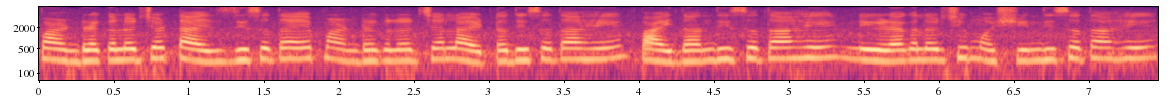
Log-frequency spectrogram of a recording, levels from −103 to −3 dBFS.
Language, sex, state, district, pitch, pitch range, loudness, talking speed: Marathi, female, Maharashtra, Solapur, 250 Hz, 235-270 Hz, -15 LUFS, 170 wpm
